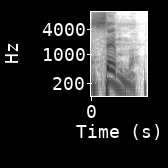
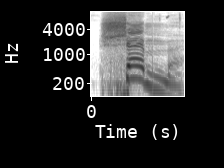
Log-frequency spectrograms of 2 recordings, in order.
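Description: First: The name begins with a plain s sound. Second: The name begins with a sh sound. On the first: The speaker calls it wrong. "c'est pas Sem" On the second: The speaker calls it right. "c'est Shem"

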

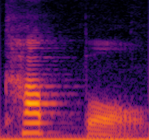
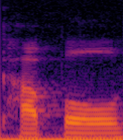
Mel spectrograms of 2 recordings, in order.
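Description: First: The first syllable is higher and louder than the second. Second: The word is said flat with no syllable emphasized. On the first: "อีกพยางค์หนึ่งก็ทำให้เป็นเสียงเบาไปนะ" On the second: "ถ้าเกิดเราอ่านแบบไม่เน้นเราจะว่า"

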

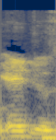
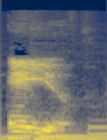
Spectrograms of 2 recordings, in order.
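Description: First: The final s sound is pronounced. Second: The final s sound is dropped. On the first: This is the usual way to say it. "ellos no dicen ellos" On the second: This is how Nicaraguans say it. "se comen las eses, pronuncian la i"

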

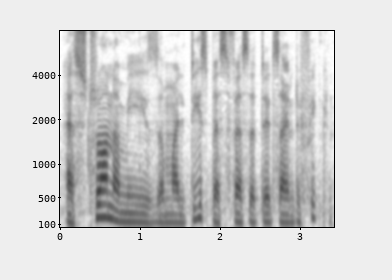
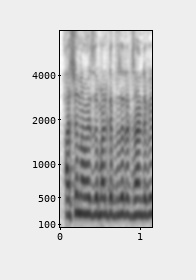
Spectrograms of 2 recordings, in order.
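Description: First: It is spoken at a slow, dragged pace. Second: It is spoken at a fast, hurried pace. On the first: "It's not about speaking slow" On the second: "It's not speaking fast"

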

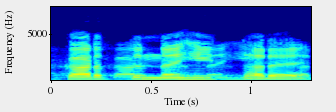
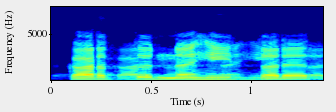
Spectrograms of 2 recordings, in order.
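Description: First: The last word ends in an ai vowel. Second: The same.

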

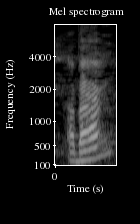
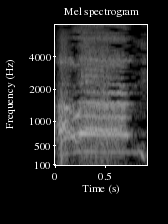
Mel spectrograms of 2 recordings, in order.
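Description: First: It is said a bit higher and louder. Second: It is shouted loudly like Tarzan.

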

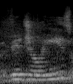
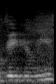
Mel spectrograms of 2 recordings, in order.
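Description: First: It is said with an English pronunciation. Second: It is said with a Latin pronunciation.

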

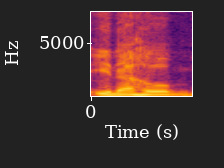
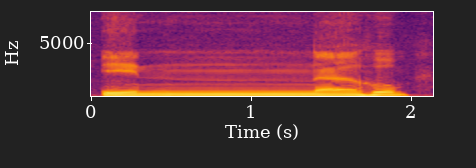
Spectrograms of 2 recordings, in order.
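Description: First: The n is single, short and not nasalized. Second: The n is doubled, nasalized and held. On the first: The speaker calls it wrong. "Dia baca innahum gitu. Jadi suka kebalik-balik" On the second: The speaker calls it right. "ada sidah. Harusnya kan innahum"

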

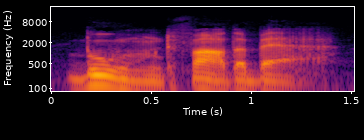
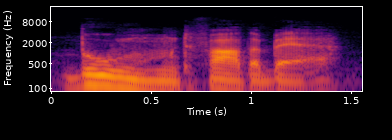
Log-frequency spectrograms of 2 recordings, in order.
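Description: The two takes are said the same way.

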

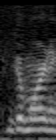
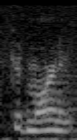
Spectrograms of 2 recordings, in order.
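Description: First: It is said in a louder, commanding voice. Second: It is said in an ordinary, quieter voice. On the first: The speaker calls it right. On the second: The speaker calls it wrong.

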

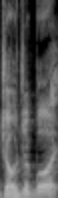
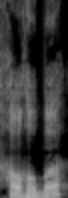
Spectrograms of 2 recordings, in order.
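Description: First: The word begins with a J sound. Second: The word begins with an H sound. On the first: The speaker calls it wrong. "Did you guys know that jojoba is actually pronounced" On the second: The speaker calls it right. "is actually pronounced jojoba"

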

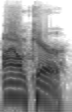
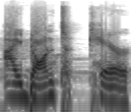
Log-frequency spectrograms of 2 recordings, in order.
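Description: First: The d drops and the words run together fast. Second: Every sound of don't is pronounced separately and fully. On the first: "เป็น I don't care" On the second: "แทนที่จะเป็น I don't care"

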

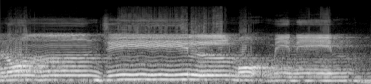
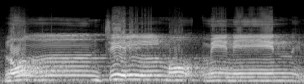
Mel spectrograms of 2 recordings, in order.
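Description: First: The vowel before the l is drawn out long. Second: The vowel before the l is kept short. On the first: The speaker calls it wrong. "bukan nunjil mu'minin" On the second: The speaker calls it right. "tapi nunjil mu'minin"

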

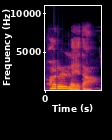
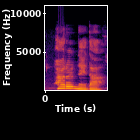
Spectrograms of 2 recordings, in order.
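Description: First: The syllable after hwareul starts with an L sound. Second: The syllable after hwareul starts with an N sound.

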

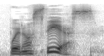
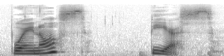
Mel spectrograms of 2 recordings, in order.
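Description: First: The phrase is said at normal speed. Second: The phrase is said slowly and carefully. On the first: "I'm going to go ahead and say the words" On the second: "then I'll say it slower"

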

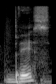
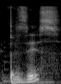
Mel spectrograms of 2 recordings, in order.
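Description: First: The word begins with a soft 'th' sound. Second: The word begins with a 'z' sound. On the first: The speaker calls it right. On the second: The speaker calls it wrong.

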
